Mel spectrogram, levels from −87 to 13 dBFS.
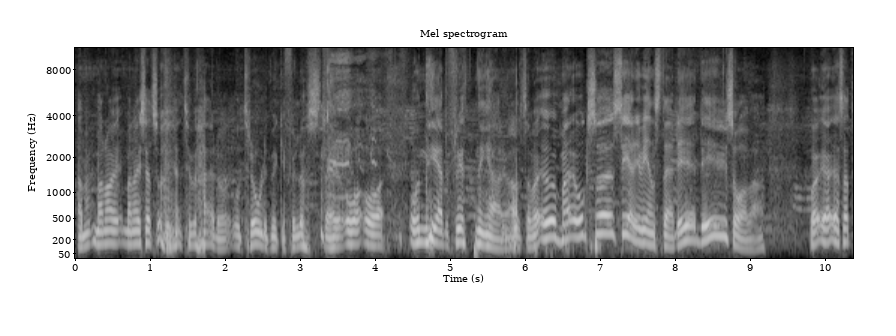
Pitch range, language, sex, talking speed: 125-160 Hz, Swedish, male, 175 wpm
